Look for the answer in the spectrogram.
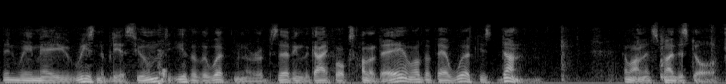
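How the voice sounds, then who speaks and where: An actor playing a calm, precise British gentleman detective with an authoritative manner in an old-time radio drama. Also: sits low, fairly quick. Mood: wary, alert. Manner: precise, authoritative, coolly deductive. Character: calm, incisive gentleman detective in Victorian London. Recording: dull, faintly hissy vintage radio recording.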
